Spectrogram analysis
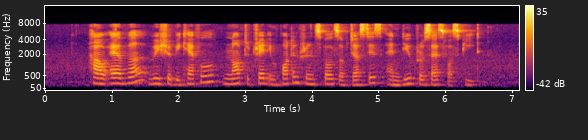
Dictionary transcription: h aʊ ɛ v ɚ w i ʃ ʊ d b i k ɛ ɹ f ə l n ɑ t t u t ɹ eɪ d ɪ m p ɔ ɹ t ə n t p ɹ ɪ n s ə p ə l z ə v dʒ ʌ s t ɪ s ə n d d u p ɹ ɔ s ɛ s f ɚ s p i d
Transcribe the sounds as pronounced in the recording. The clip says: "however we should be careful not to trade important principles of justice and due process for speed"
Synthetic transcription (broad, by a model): h aʊ ɛ v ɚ w i ʃ ʊ d b i k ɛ f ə l n ɑ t t u t ɹ eɪ d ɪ m p ɔ t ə n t p ɹ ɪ n s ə p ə l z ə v dʒ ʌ s t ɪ s ə n d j u p ɹ ɔ s ɛ s f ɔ s p i d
